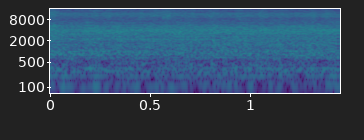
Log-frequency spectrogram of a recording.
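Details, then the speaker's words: Newly installed Chinese diesel air heater in a UK self-build camper van, running full output with very hot outlet air: steady even roar of fan and burner, no clicking, surging or misfire; working normally. "Anyway, it's done, it's in, it's working."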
